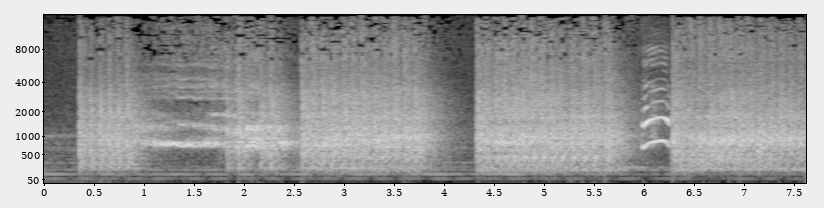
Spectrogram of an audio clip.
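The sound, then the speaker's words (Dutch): A bird's call made of rapid, harsh, rattling bursts like machine-gun fire, loud and continuous with brief pauses, ending with a few rising whistled notes. “Ze klinken als een AK-47, een automatisch geweer.”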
